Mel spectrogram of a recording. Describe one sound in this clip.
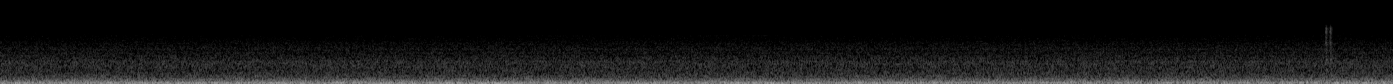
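Jet engines rumble steadily as an airliner taxis.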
